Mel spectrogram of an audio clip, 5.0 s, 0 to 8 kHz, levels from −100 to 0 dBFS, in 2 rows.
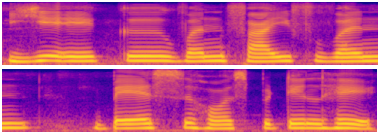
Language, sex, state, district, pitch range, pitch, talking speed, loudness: Hindi, female, Madhya Pradesh, Bhopal, 195-215 Hz, 205 Hz, 95 wpm, -11 LUFS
